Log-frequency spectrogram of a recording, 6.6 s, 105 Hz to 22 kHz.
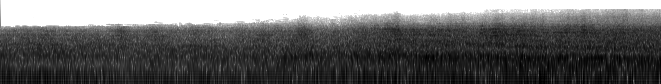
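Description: Boeing 777 freighter's GE90 turbofan engines on final approach with gear down: a steady jet rumble that grows louder as the airliner comes closer, with a thin whine that slides slowly down in pitch.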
